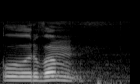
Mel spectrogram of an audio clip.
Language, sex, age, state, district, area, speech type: Sanskrit, male, 18-30, Telangana, Medak, urban, read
